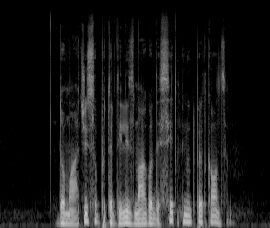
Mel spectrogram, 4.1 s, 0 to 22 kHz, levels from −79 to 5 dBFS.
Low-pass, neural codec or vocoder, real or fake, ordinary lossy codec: 19.8 kHz; none; real; none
